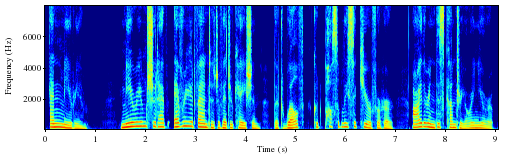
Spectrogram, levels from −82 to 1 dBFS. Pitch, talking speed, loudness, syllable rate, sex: 195 Hz, 145 wpm, -17 LUFS, 5.6 syllables/s, female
